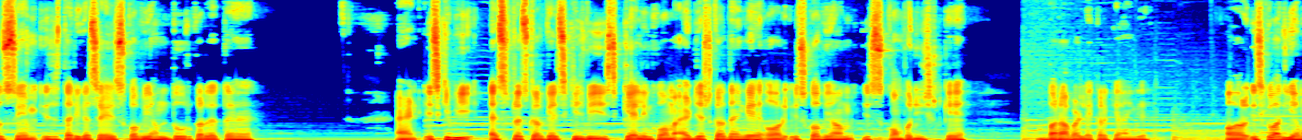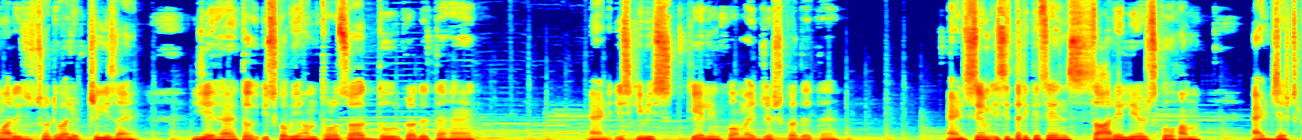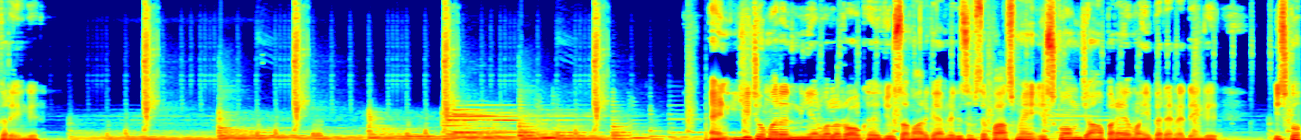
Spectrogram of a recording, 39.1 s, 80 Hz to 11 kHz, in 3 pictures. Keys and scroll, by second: 5.0 s, 27.1 ctrl+z, 27.8 s, 29.3 s, 30.6 space, 31.2 h, 32.3 s.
